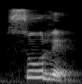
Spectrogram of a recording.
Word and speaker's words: सूर्य: अब यह बीच में यह जो रेफ की मात्रा है इसका उच्चारण र का उच्चारण बीच में किया जाता है इन दोनों व्यंजनों के बीच में सु और य के बीच में ही र का उच्चारण किया जाएगा तो क्या शब्द बन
